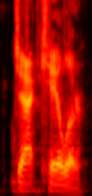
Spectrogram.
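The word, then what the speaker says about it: Kehler: not say his name his name was uh jack keller jack keller k-e-h-l-e-r um um also uh we had another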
